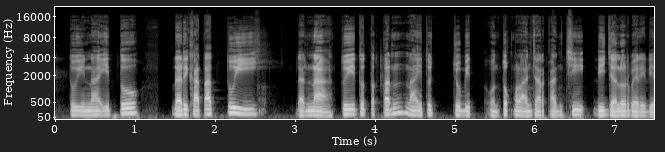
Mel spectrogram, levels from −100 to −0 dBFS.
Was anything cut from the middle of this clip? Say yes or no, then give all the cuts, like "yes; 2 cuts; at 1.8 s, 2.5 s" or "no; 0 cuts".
yes; 2 cuts; at 5.3 s, 6.7 s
